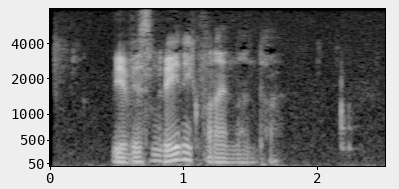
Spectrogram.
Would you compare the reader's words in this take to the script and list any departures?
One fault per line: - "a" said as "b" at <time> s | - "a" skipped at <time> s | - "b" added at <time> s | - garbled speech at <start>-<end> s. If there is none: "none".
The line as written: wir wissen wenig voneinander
none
